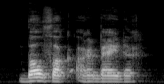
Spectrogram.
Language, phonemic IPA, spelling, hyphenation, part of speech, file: Dutch, /ˈbɑu̯.vɑkˌɑr.bɛi̯.dər/, bouwvakarbeider, bouw‧vak‧ar‧bei‧der, noun, Nl-bouwvakarbeider.ogg
- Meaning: a construction laborer, a professional builder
